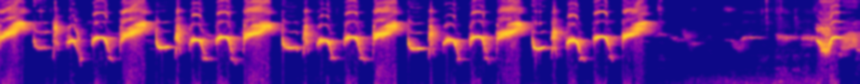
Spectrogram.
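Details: Asian pied starling pouring out fast varied song, meant as a lure for caged starlings: six seconds of quick, loud chirping and whistled phrases, then a pause and a few softer notes.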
